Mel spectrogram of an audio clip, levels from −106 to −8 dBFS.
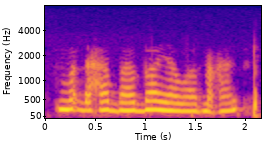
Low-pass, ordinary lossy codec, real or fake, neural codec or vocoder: none; none; real; none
